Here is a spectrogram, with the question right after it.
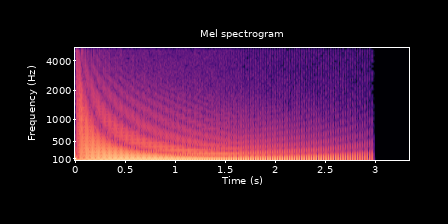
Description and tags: It sounds like a plunked rubber string. low rate
low-rate, power, plunk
